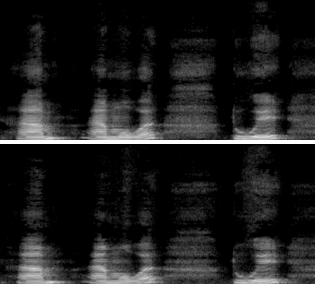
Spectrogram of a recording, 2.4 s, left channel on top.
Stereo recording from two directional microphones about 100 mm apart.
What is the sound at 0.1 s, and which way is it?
A woman's voice, 40° left (ahead or behind).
